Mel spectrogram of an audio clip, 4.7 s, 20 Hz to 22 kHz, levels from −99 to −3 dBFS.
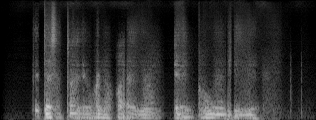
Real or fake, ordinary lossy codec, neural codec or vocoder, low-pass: fake; none; codec, 44.1 kHz, 0.9 kbps, DAC; none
